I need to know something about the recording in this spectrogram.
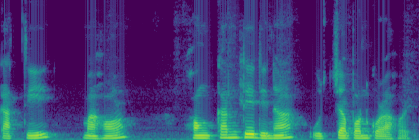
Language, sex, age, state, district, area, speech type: Assamese, male, 30-45, Assam, Sivasagar, urban, spontaneous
